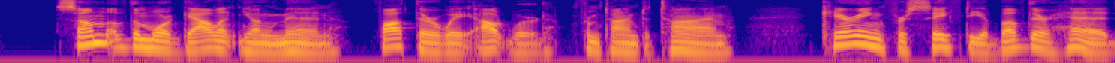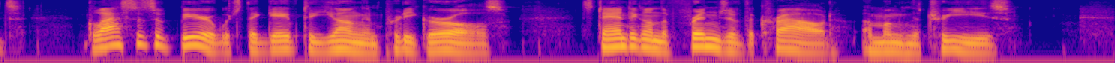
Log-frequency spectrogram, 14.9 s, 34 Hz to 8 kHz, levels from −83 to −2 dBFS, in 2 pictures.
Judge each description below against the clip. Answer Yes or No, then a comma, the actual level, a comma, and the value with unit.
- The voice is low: Yes, low, 110 Hz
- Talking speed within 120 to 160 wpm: No, average, 170 wpm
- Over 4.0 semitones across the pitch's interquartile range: Yes, wide, 5.5 semitones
